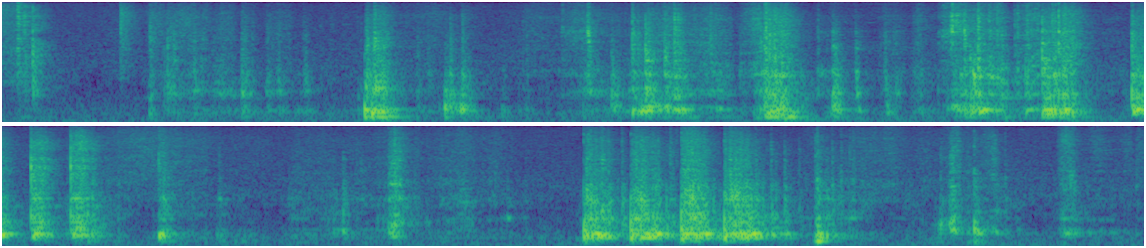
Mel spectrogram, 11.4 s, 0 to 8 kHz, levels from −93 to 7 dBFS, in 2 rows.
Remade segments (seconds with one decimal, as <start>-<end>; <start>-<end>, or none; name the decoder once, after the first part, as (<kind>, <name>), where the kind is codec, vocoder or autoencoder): 4.1-4.6 (codec, SNAC)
